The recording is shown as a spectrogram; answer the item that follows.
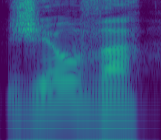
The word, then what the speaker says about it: Jeová: quais eram as vogais o Consenso geral é que o nome seria pronunciado eavel e mas em algum momento surgiu a pronúncia Jeová ou e a ver que se tornou mais popular mas e aveh ou e talvez seja a pronúncia correta embora não tenhamos certeza este é o nome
